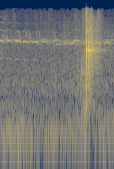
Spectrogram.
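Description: A baseball bat striking a ball once during batting practice: a single sharp crack with a short ring, near the end.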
